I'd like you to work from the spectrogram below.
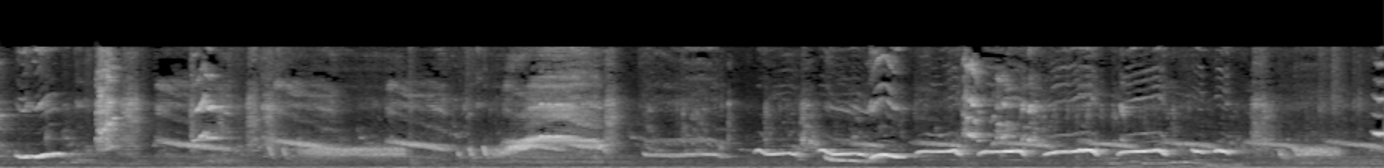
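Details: Laughingthrush singing varied phrases: harsh squawky notes and swooping whistles, then a run of clear, repeated rising-falling whistled notes toward the end.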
